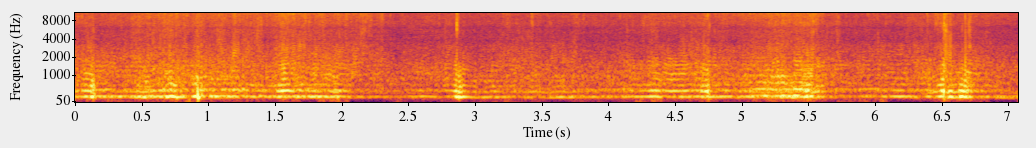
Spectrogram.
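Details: Hive interior full of honey bees humming: a thick low drone that rises and falls in loudness, with several sharp taps and scraping sounds scattered through.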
